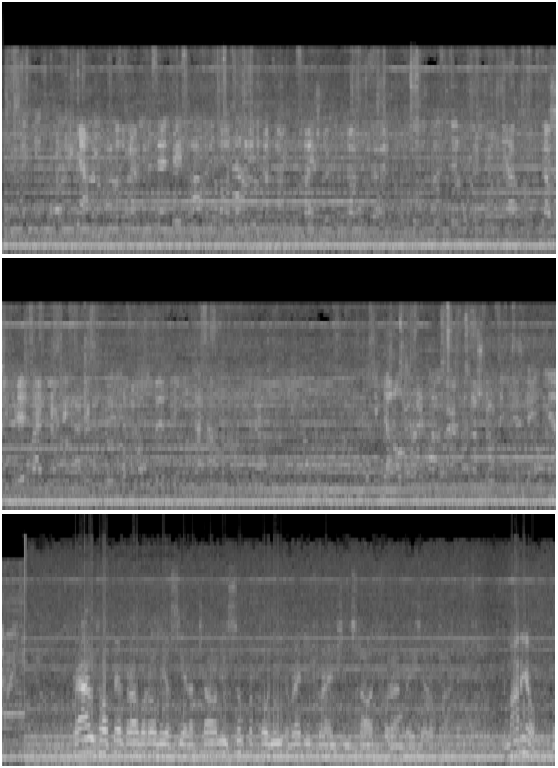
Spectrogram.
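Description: Aircraft engines drone steadily inside a cabin.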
